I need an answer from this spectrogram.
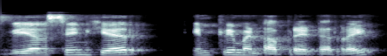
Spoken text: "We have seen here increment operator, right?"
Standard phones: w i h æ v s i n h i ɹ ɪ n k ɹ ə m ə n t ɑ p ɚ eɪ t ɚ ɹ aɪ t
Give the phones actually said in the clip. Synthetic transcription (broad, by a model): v i h æ v s i n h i ɹ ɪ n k ɹ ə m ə n t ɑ p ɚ eɪ t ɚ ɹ aɪ t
